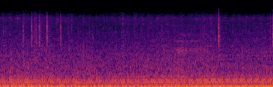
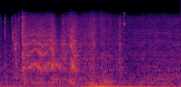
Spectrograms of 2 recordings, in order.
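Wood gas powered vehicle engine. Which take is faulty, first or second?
first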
